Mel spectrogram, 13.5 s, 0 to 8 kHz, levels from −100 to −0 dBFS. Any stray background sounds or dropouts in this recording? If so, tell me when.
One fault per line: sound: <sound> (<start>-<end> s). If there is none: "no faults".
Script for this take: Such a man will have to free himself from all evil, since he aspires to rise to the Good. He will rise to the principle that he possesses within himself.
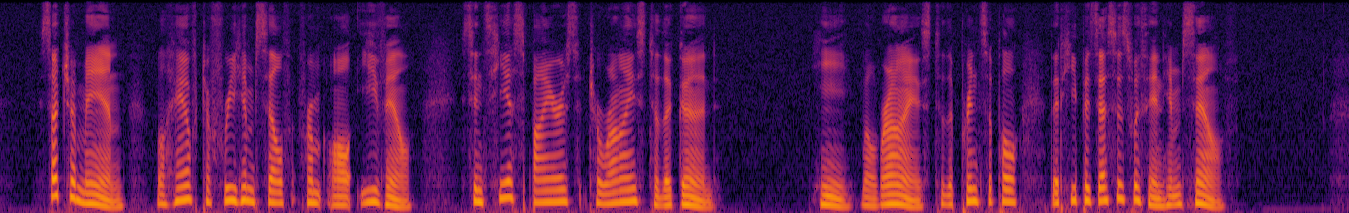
no faults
